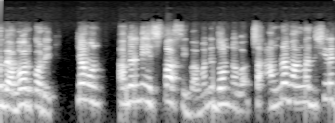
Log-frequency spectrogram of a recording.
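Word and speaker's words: спасибо: স্পাসিবা, স্পাসিবা রাশিয়ানরা কি বলে? পাসিবা, পাসিবা, শুধু পাসিবা বলে। ইস- ওরা এসটা উচ্চারণ করে না, আচ্ছা।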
